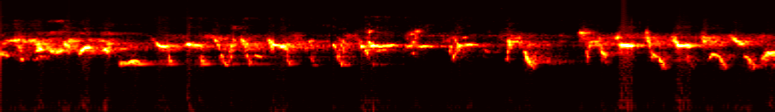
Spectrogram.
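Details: Canary chirping continuously: rapid, high, twittering trills mixed with short descending slurred notes and a buzzy low trill early on.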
